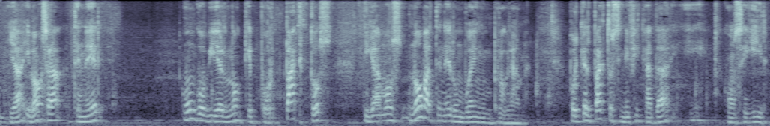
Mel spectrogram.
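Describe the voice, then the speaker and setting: A man with a medium-pitched voice talks at a fairly slow pace with lively intonation, long and frequent pauses, and audible room echo. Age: 60s. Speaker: political analyst. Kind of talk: political panel debate.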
